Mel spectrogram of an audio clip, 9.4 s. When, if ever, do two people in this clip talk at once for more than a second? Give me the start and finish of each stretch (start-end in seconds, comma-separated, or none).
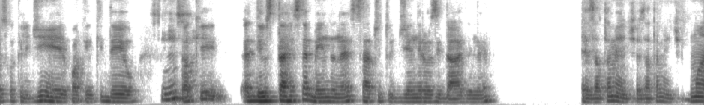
none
